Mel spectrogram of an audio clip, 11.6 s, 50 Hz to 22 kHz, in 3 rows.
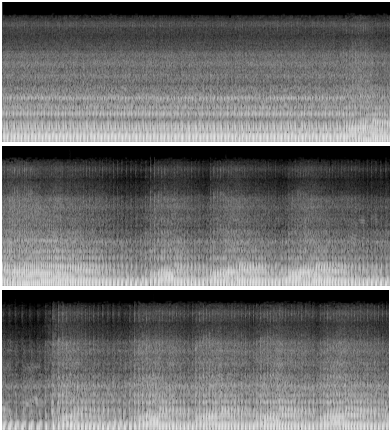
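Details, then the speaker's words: Predator 224 Max Performance single-cylinder minibike revs up and drops repeatedly, never holding idle. The carburetor leaks fuel, including from the top, and a stuck float or needle is suspected. "we accomplished that it's running it's not idling got a little bit of work to do I guess on the carburetor"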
